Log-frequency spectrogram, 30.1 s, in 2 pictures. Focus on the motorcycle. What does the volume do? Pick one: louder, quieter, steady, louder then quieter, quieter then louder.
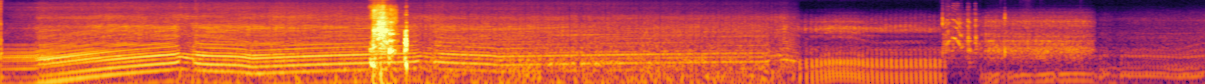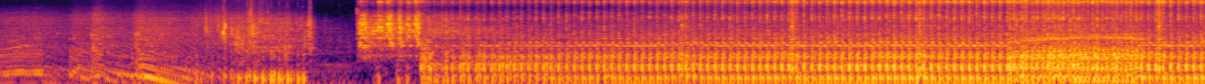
quieter then louder.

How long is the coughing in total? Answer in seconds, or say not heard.
2 s.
